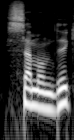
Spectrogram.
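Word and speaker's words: Cymande: Samandé qui s'écrit Simande, rappelez-vous.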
